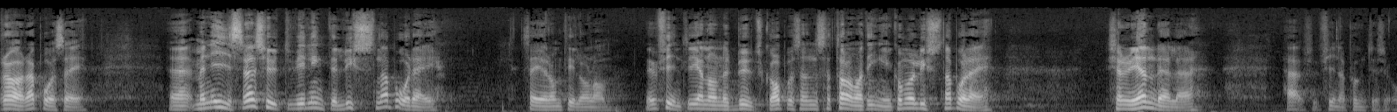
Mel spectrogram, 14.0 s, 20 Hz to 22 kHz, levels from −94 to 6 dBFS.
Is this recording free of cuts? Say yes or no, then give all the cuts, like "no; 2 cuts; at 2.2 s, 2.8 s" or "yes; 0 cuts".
no; 1 cut; at 12.7 s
